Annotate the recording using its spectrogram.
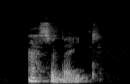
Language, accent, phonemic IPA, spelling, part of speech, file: English, Southern England, /ˈa.sə.beɪt/, acerbate, adjective / verb, LL-Q1860 (eng)-acerbate.wav
- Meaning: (adjective) Embittered; having a sour disposition or nature; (verb) 1. To exasperate; to irritate 2. To make bitter or sour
